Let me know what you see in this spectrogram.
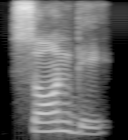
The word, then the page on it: sonde: Indian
